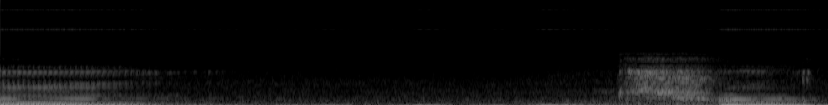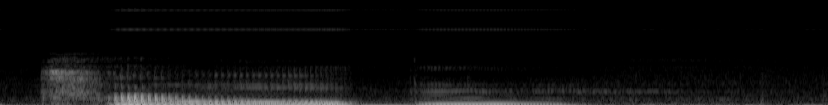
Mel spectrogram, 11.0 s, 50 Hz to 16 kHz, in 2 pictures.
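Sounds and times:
deep drawn-out roar: 0.0 - 1.2, 4.1 - 9.5.

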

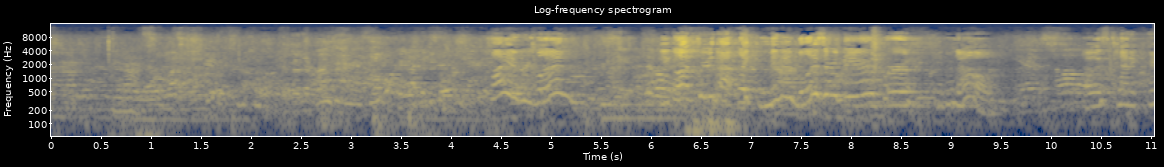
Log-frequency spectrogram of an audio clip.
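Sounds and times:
indistinct chatter in a hall: 0.0 - 11.0.

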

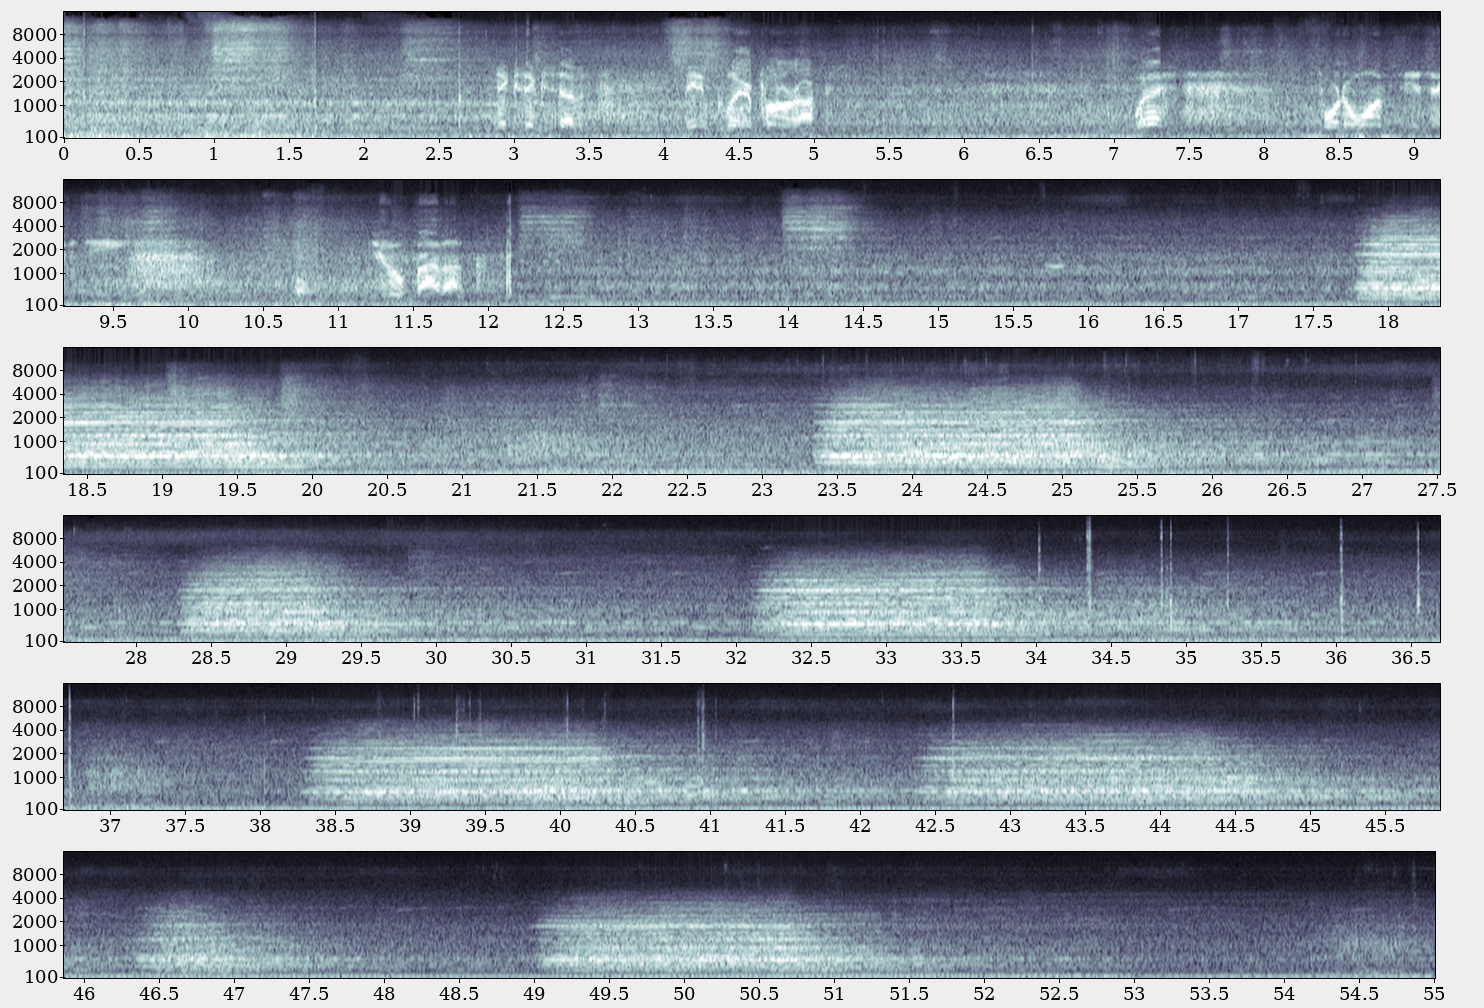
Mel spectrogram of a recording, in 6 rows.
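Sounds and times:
diesel engines rumbling: 0.0 - 55.0
locomotive air horn blasts: 17.8 - 20.5, 23.3 - 30.5, 32.1 - 35.6, 38.3 - 41.6, 42.4 - 45.7, 46.3 - 47.8, 49.0 - 52.0.

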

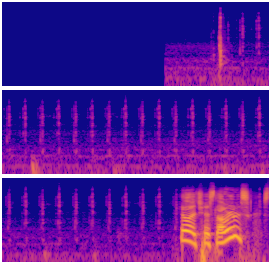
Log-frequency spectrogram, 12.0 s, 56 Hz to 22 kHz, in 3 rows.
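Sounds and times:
chess clock ticking: 3.3 - 12.0.

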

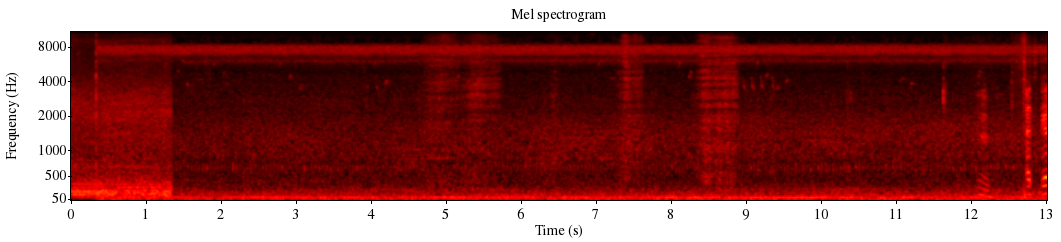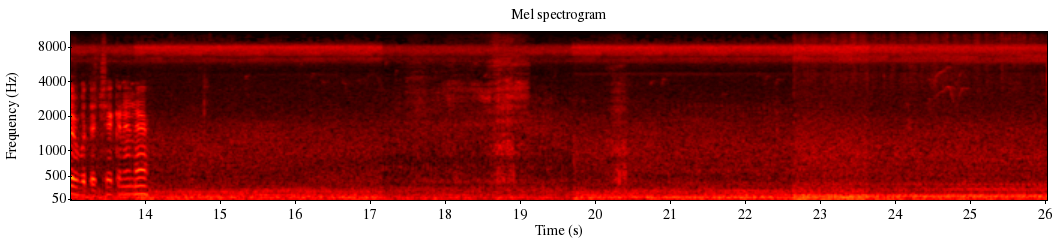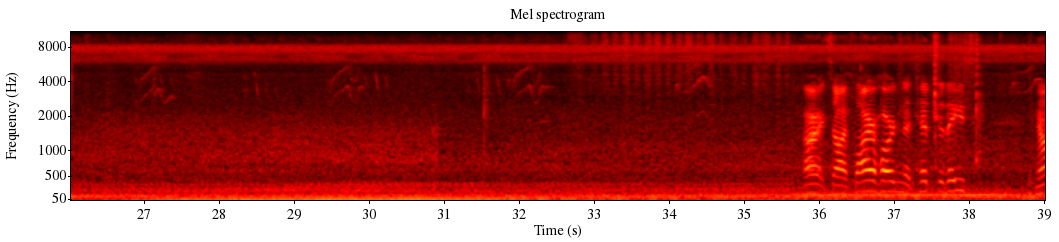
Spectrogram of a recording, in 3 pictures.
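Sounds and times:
low rumble: 0.0 - 1.4
insects trilling: 11.9 - 39.0
faint chirps: 26.8 - 28.7, 29.4 - 36.3.

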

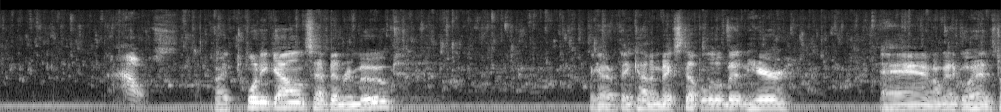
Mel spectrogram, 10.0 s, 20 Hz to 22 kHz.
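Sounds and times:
low electrical hum: 0.0 - 10.0
water trickling and dripping: 0.0 - 10.0.

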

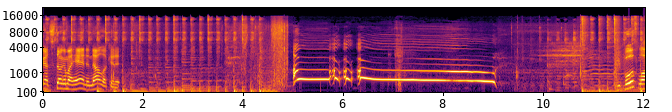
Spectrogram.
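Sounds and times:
man imitating wolf howl: 5.0 - 9.2.

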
